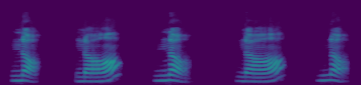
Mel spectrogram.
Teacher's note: উচ্চারণ কোন উচ্চারণের কোন ভিন্নতা নেই যখন আপনি শব্দে ব্যবহার করবেন মূর্ধন্য ন এবং দন্ত নকে আপনি একইভাবে ব্যবহার করবেন হ্যাঁ উচ্চারণ একই করবেন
